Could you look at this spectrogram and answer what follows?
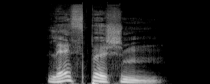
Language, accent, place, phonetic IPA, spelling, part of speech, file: German, Germany, Berlin, [ˈlɛsbɪʃm̩], lesbischem, adjective, De-lesbischem.ogg
- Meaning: strong dative masculine/neuter singular of lesbisch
